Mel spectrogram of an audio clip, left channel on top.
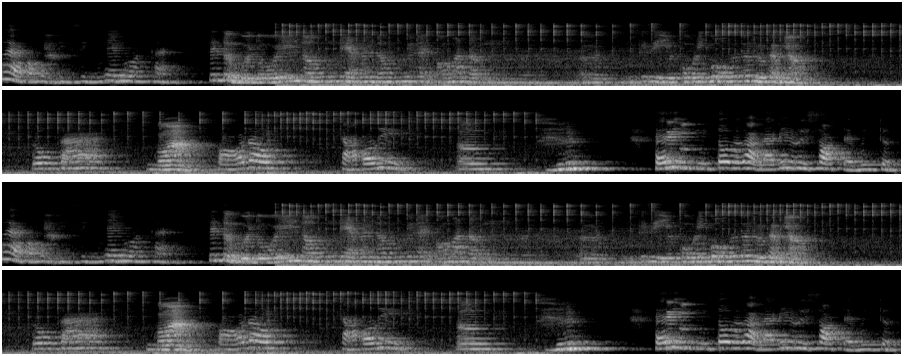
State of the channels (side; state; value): both; normal; correlation 0.78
